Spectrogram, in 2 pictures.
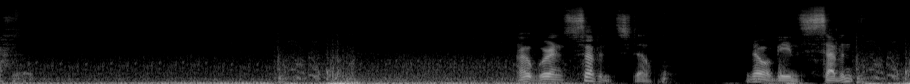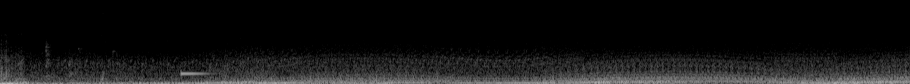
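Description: A truck engine idles with a low rumble, then revs up and down as the truck pulls away.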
